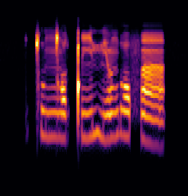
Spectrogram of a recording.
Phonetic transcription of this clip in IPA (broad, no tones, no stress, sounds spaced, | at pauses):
ǀ u ŋ͡ǀ ɔ ǃ ĩ mʲ ɔ̃ ɡ ɔ f ã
